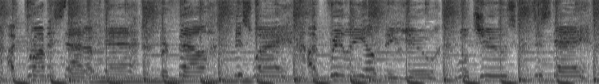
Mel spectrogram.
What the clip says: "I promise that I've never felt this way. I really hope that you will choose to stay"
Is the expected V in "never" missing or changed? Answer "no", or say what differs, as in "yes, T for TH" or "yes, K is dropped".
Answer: yes, P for V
